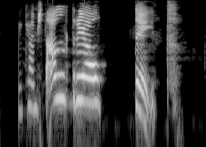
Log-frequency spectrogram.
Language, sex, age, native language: Icelandic, female, 6, Icelandic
